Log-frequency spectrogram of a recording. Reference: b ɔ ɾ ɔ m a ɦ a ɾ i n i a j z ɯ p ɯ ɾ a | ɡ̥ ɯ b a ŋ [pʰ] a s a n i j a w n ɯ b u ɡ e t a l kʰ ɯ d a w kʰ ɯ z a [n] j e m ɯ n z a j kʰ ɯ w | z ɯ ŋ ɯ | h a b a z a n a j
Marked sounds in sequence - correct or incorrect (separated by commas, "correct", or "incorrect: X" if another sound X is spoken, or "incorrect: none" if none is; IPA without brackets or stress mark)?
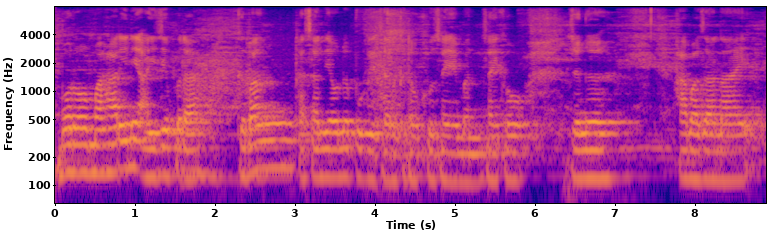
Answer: incorrect: tʰ, incorrect: none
